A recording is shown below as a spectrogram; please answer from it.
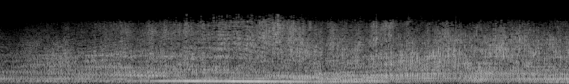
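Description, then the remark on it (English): A propeller transport plane's engine drones steadily in flight into Fairbanks, a loud, continuous roar with a low humming pitch that shifts slightly midway, filling the whole stretch with no voices. “Let's get him into the plane. We'll have to take him into Fairbanks.”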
